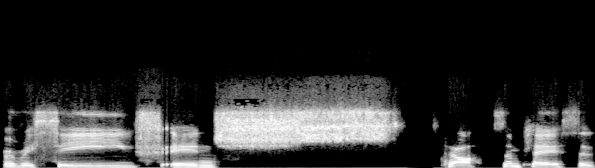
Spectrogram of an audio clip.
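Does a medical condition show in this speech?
Yes: stutter; developmental, onset about age 3, worsened into teens, childhood speech therapy unhelpful, cause unknown; adult, lifelong, good speech day at recording, good days and bad days; stutters more when rushed or listeners rude, badly with new people, rarely with close friends, family; here prolonged sounds.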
